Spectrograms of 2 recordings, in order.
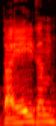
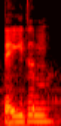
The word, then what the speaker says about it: diadem: I'm hoping to get devouring diadem devouring Baden panty both pronunciations are correct by the way as people got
